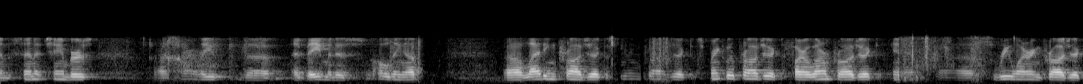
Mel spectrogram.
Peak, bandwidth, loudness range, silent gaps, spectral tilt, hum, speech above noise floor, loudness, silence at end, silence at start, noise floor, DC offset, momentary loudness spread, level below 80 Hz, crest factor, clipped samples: -4 dBFS; 8 kHz; 5 LU; none; -4.5 dB/octave; none; 28 dB; -23 LUFS; 0 s; 0 s; -51 dBFS; under 0.1%; 14 LU; -74 dBFS; 18 dB; under 0.1%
